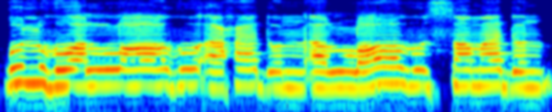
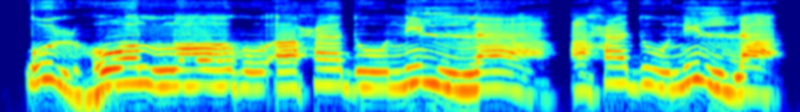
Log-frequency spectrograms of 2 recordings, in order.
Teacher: আর হামজাতুল ওয়াসল হলেই তার পূর্বে যদি তানভিন থাকে, তাহলে মিলিয়ে পড়তে হলে আপনাকে হামজাতুল ওয়াসলটার পরিবর্তে ওইখানে একটা আগের তানভিনের একটা হরকত মাইনাস করে একটা জের যুক্ত নুন এনে তারপরে পড়তে হবে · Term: নুনে কুতনি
